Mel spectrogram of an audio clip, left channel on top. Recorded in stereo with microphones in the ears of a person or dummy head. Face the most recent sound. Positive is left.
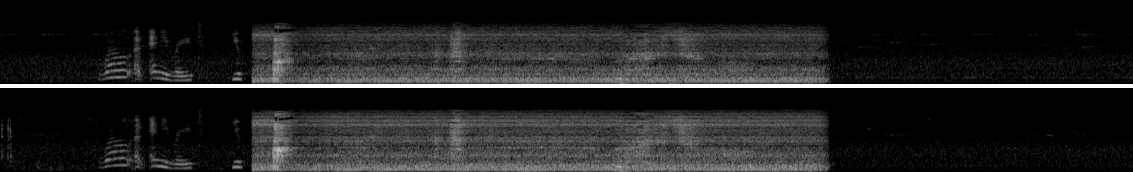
turn(degrees=-20)  # may be behind; listen again after turning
